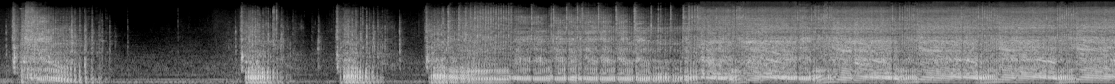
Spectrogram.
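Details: Stihl MS660 chainsaw after clutch repair, cutting a log, chain fairly sharp: a few pulls and bursts, then a high, steady two-stroke scream that dips and recovers with each cut; strong power, normal cutting.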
